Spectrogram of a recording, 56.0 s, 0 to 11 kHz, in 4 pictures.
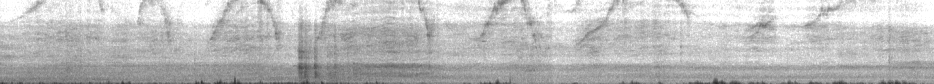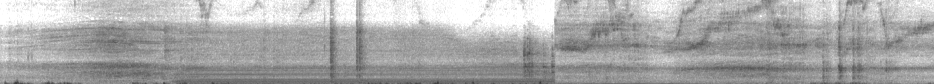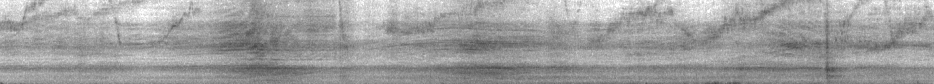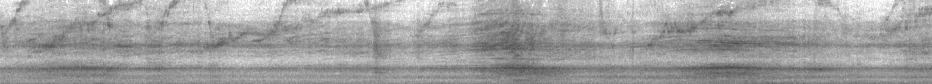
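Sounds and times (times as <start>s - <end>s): rc car motor whining: 0.0s - 56.0s.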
